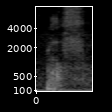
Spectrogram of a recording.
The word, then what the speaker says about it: Ralph: I think does he pronounce it Ralph or Rafe? Ralph. Interesting.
